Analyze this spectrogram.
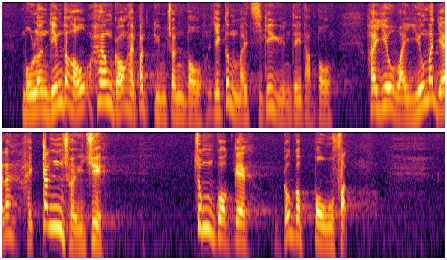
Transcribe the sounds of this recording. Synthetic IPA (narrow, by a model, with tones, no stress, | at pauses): mo˨˩wlɵ˨nt̪iː˨˥mt̪o˥wɦo˨˥whœː˥ŋkɔː˨˥ŋɦɐ˨jpɐ˥t̚t̪yː˨nt͡ʃɵ˧npo˨wjɪ˨k̚t̪o˥m̩˨˩hɐ˨jt͡siː˨ke˨˥jɥyː˨˩nt̪e˨jt̪aː˨p̚pːo˨˧w | hɐ˨jːiː˧wwɐ˨˩jːiː˨˧˥wmɐ˥t̚jɛː˨˧lɛ˥hɐ˨jkɐ˥nt͡ʃʰɵ˨˩t͡ʃyː˨ | t͡sʊ˥ŋkʷɔː˧kːɛː˧kɔː˨˥kɔː˧po˨wfɐ˨t̚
